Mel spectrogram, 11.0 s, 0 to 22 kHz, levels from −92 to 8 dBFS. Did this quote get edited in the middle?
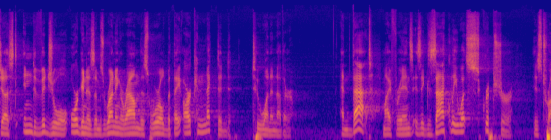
yes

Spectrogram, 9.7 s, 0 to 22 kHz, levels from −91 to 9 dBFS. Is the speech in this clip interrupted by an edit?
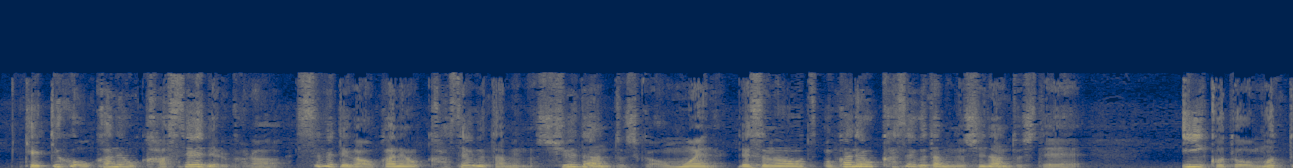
yes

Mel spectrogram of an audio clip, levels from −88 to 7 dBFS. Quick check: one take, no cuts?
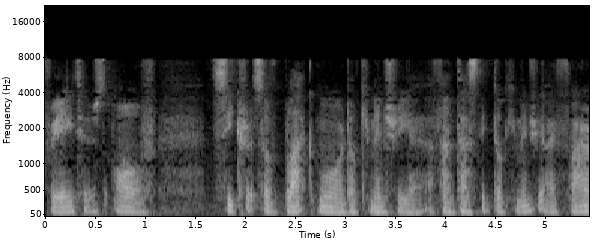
yes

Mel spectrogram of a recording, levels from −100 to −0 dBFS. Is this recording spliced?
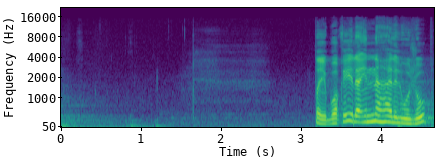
no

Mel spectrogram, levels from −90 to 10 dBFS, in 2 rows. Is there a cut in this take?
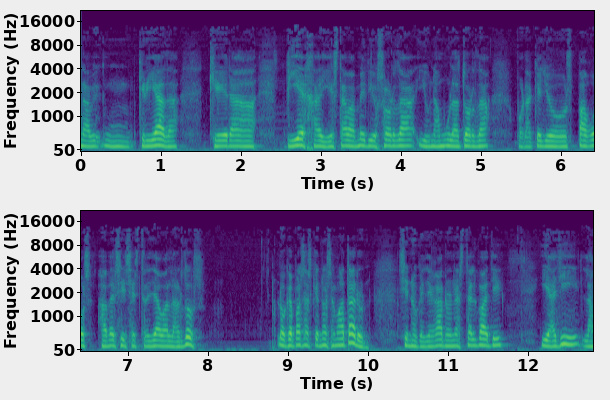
no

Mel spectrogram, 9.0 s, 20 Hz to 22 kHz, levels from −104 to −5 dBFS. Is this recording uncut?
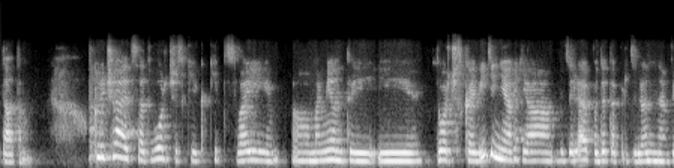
no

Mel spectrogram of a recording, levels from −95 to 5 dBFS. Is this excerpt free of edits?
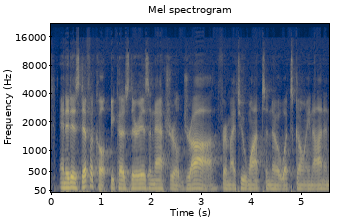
no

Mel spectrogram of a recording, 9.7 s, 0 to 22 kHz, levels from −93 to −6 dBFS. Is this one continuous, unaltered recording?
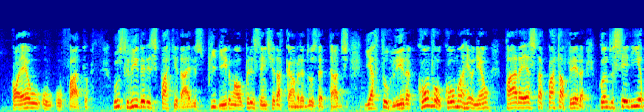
yes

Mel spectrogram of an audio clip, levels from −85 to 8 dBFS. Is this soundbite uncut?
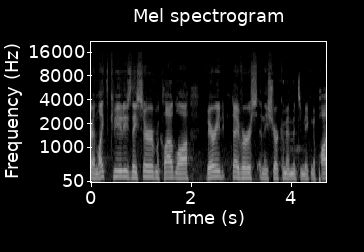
yes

